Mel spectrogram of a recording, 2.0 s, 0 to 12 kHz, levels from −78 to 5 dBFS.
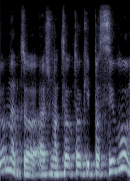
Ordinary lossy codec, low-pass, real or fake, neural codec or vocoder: AAC, 64 kbps; 10.8 kHz; real; none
